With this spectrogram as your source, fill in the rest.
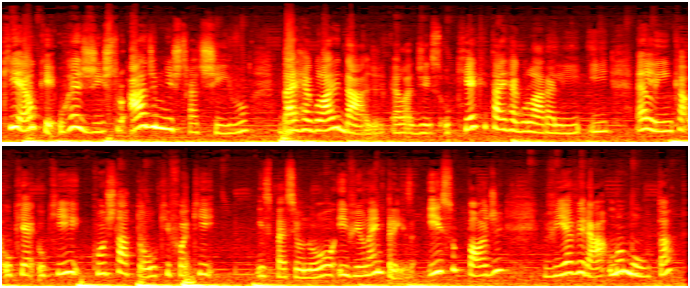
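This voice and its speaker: A Brazilian woman with a fairly high voice gives a radio interview from a studio as a labor inspector. She explains patiently and earnestly, leaning on key points. Faint music plays softly behind her. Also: lively intonation, moderate pace.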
